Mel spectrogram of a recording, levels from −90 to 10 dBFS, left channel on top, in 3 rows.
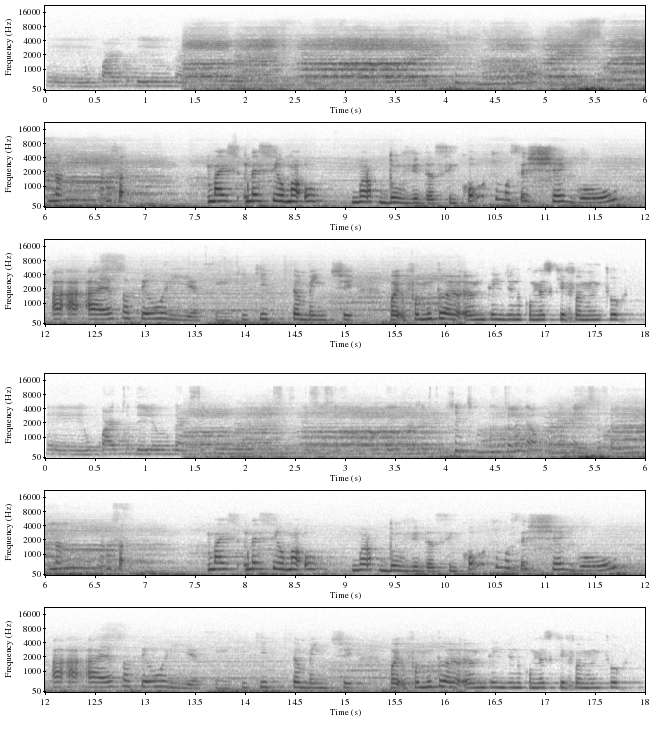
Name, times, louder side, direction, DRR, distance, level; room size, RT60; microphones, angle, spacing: voice 1, 0.0-6.8 10.6-10.9, right 2 dB, 90° right, 4.2 m, -34 dB
sound 1, 1.4-16.2, left 2 dB, 65° left, 1.1 m, -27 dB
voice 2, 7.6-8.8 9.1-11.8 12.1-17.8, left 4 dB, 85° left, 0.8 m, -21 dB
22.5 x 20.5 x 9.6 m
head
